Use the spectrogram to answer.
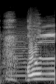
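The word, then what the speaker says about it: قُلْ: দিয়ে কথাটা বুঝুন ওই কুল শব্দের জায়গাটায় কেউ যদি বড় কফ উচ্চারণ না করে ছোট কাপ উচ্চারণ করে অর্থাৎ কুলের জায়গায় যদি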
